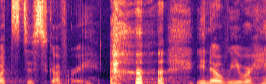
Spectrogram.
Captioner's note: laughing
